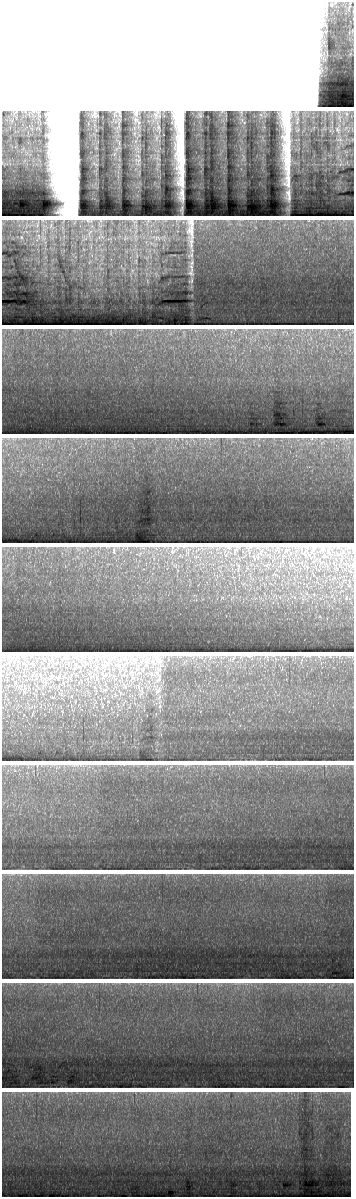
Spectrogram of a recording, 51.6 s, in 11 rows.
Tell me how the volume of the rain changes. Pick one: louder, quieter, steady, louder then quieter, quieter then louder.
quieter then louder.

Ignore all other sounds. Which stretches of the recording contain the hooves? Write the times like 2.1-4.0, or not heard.
4.2-12.1, 46.7-51.5.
